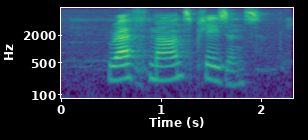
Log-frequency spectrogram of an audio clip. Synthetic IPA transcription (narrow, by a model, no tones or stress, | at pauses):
ɹafmãʊ̃ntpʰlɛzə̃ns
